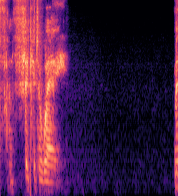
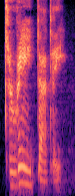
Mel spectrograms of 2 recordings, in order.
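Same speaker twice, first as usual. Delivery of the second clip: put-on earnest little girl; 5 semitones higher than usual. Matilda answers her father.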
